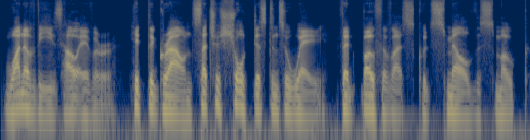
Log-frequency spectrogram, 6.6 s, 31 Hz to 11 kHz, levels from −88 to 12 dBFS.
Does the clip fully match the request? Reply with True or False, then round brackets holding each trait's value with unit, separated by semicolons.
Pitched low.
True (90 Hz)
